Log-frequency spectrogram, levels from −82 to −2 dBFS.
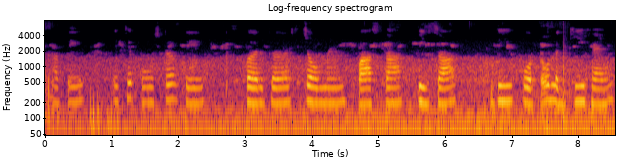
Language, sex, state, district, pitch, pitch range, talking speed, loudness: Punjabi, female, Punjab, Pathankot, 200 Hz, 195-210 Hz, 85 wpm, -21 LUFS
